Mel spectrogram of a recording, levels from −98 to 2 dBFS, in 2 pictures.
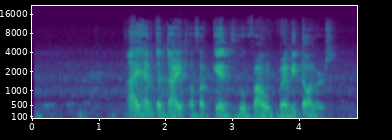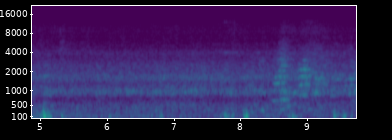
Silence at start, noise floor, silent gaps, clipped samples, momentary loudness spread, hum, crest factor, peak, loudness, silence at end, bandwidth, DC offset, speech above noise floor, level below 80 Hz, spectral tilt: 0.05 s; -65 dBFS; none; under 0.1%; 26 LU; none; 24 dB; -14 dBFS; -32 LUFS; 0.05 s; 14.5 kHz; under 0.1%; 31 dB; -74 dBFS; -4 dB/octave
